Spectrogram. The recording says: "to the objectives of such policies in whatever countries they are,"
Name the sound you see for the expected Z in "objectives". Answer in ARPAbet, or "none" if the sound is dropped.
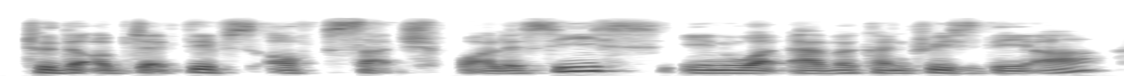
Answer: S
